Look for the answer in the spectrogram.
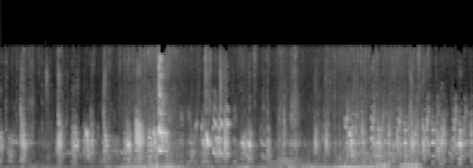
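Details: Steady stream of short, nasal, harmonic call notes from zebra finches eating vegetables, irregularly spaced, with fluttering wings and soft low rumbling throughout.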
